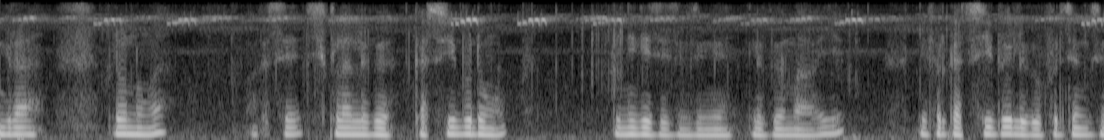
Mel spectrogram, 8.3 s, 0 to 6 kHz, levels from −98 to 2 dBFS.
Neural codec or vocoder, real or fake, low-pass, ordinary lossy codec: none; real; 5.4 kHz; none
